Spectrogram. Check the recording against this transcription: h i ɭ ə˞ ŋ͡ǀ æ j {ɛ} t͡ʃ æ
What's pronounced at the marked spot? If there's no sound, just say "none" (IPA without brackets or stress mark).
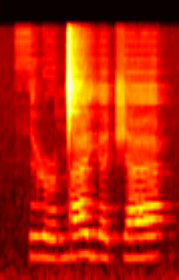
ɛ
